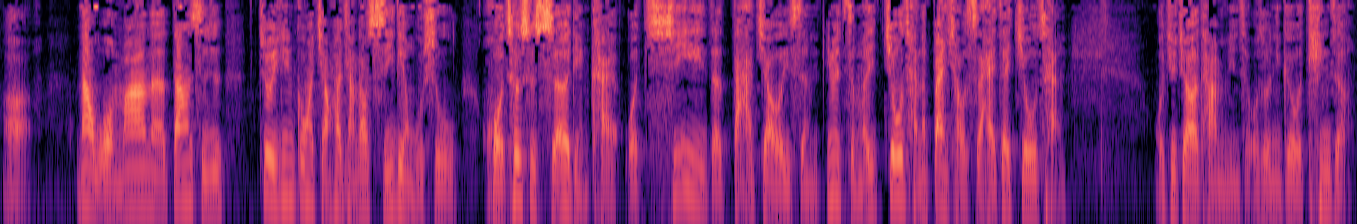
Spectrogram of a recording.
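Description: A middle-aged man preaches in a chatty, story-driven way, his voice gravelly with a husky edge. He leans hard on key points in forceful bursts. The sound is close and dry, with no room echo. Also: on the high side, expressive, normal speed. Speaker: pastor and teacher. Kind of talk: conversational sermon with personal stories.

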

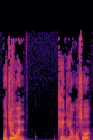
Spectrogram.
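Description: A woman's voice: sits low, expressive, normal speed, dark tone, dry recording, studio quality. A woman preacher giving a conversational, storytelling sermon, recounting arguments and dialogues from her own life.

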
